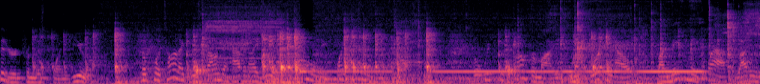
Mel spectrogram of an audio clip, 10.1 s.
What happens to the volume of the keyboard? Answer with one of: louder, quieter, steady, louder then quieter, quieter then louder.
louder then quieter.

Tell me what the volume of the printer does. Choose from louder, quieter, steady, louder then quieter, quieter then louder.
louder.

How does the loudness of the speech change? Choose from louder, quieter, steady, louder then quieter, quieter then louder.
steady.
